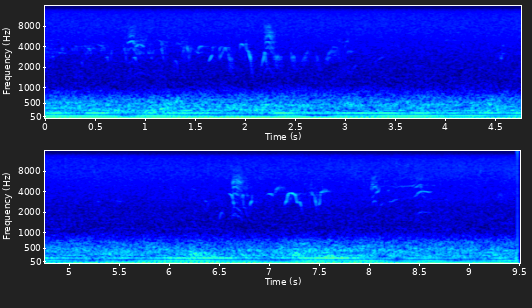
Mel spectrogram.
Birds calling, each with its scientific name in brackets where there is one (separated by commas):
Hawaii Elepaio (Chasiempis sandwichensis), Hawaii Amakihi (Chlorodrepanis virens), House Finch (Haemorhous mexicanus)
